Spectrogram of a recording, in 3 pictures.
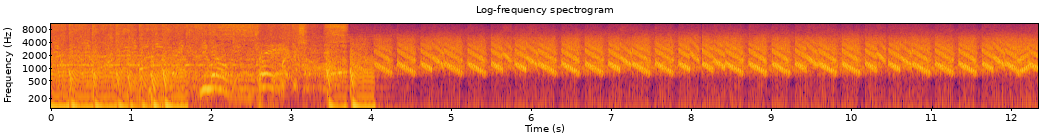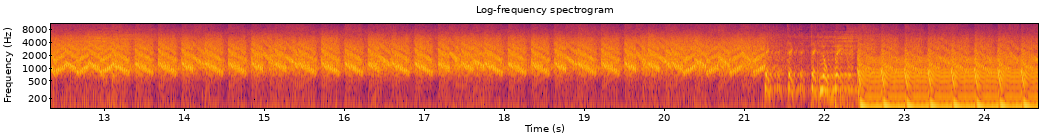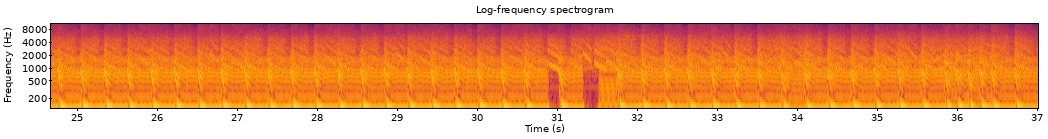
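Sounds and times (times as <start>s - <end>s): electronic falling-pitch sweeps: 0.0s - 21.3s
low electronic sound: 22.4s - 37.0s.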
